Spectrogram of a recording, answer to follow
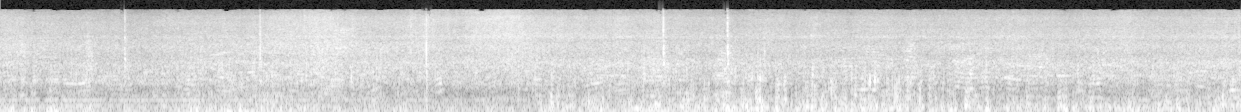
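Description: Ferry launch running across choppy harbour water: a steady engine rumble mixed with wind buffeting the microphone and water washing along the hull, with a faint steady hum that drops away about halfway through.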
